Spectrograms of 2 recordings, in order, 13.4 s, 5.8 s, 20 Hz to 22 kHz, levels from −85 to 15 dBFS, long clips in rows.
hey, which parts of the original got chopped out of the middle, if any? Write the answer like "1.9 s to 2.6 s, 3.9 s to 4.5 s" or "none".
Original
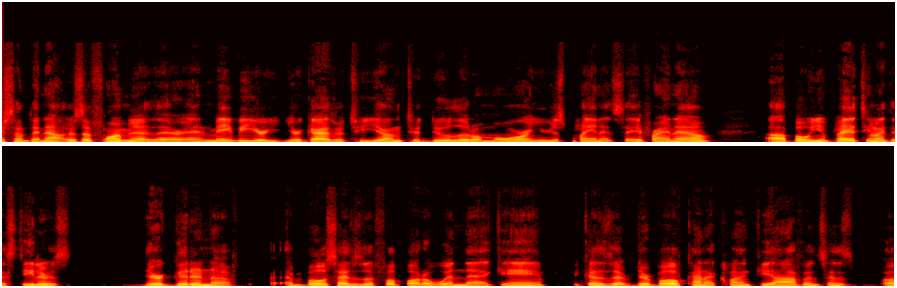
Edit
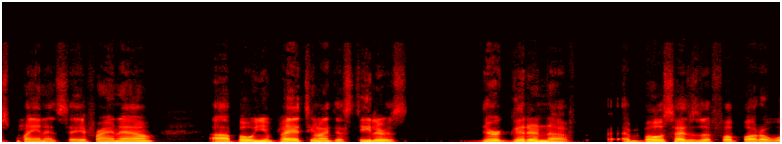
none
